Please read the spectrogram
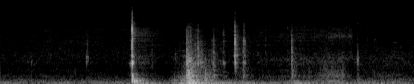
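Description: Plastic snap-on air cleaner cover being pressed onto a Ryobi gas string trimmer: one sharp plastic snap about a second in, then a duller knock and a few lighter clicks as it seats.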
